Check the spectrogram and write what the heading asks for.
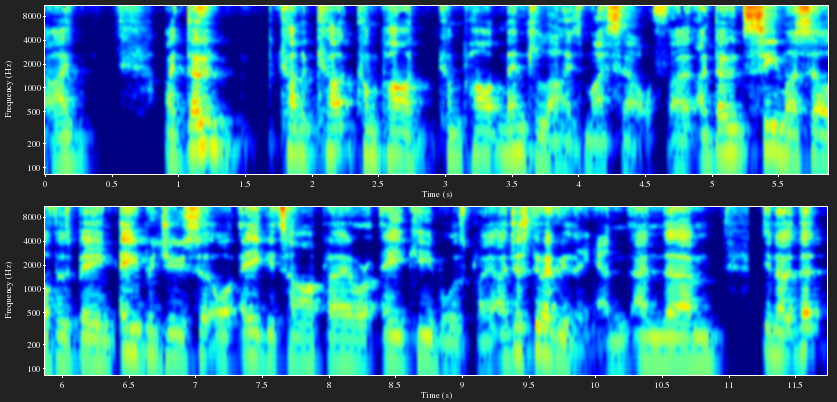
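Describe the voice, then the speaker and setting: In a fairly low voice peppered with fillers, an older guitarist and producer from Britain answers interview questions in a thoughtful, rambling way.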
